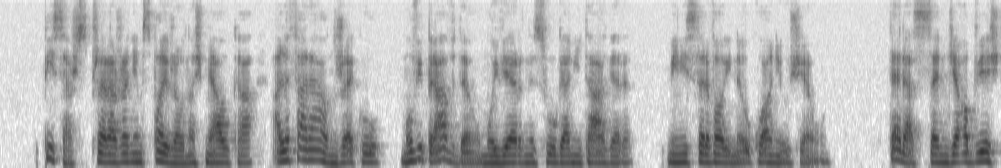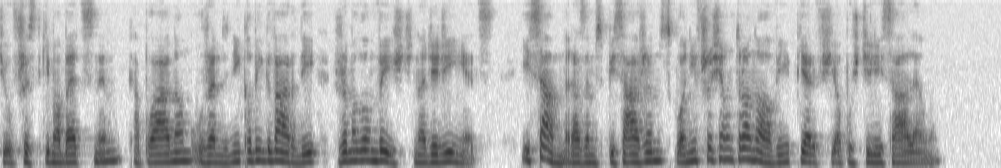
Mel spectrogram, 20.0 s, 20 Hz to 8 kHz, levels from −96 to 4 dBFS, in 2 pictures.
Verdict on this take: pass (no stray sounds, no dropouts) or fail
pass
